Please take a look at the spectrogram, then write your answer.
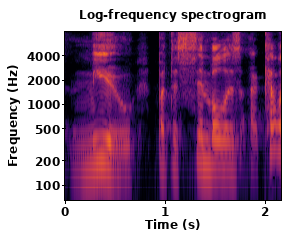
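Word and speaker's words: mu: use the symbol Mew it's a Greek letter pronounced Mew but the symbol is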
